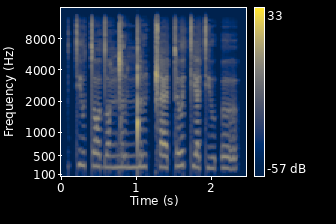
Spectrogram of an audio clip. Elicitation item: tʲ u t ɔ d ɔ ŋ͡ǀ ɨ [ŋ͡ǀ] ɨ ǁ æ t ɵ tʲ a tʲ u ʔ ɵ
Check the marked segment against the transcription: incorrect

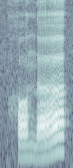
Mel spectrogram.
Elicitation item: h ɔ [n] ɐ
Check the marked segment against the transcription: correct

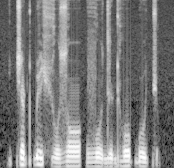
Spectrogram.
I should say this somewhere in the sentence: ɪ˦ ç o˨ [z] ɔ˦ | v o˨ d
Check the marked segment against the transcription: correct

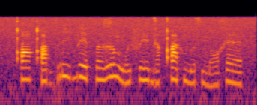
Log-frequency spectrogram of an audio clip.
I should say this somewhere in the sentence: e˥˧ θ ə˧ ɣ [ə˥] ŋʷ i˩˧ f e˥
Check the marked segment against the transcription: correct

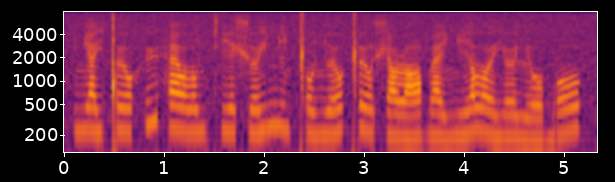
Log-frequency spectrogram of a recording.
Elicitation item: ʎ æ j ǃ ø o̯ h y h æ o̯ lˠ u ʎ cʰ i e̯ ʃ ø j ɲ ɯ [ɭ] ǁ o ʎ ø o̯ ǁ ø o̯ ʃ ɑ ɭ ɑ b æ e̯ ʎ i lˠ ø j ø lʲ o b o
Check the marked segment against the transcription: incorrect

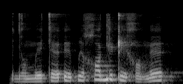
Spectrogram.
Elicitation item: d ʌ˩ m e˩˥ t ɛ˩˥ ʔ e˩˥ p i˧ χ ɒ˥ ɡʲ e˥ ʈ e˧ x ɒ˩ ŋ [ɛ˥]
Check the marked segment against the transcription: correct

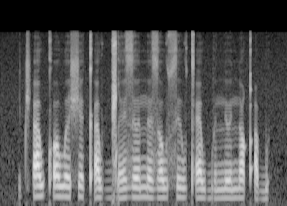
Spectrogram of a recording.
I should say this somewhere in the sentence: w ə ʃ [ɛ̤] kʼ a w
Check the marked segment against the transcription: incorrect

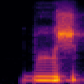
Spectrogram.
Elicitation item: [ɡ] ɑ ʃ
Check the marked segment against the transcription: incorrect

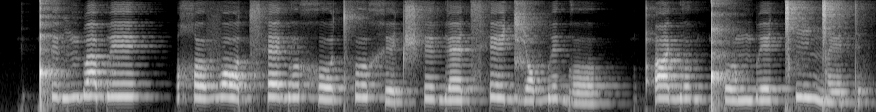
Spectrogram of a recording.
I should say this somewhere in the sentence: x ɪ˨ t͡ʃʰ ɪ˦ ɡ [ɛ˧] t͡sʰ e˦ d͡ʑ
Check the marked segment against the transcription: correct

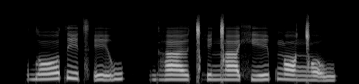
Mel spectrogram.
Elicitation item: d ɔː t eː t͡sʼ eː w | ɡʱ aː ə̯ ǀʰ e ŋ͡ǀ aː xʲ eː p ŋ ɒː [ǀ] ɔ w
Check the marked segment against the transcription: incorrect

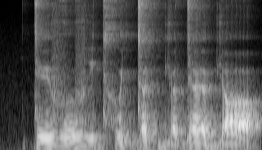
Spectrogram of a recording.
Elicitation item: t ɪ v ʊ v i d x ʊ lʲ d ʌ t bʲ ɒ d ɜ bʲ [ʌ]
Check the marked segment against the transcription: incorrect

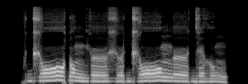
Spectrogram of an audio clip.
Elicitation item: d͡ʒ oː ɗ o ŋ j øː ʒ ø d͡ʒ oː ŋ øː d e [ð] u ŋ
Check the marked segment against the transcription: correct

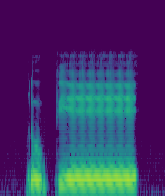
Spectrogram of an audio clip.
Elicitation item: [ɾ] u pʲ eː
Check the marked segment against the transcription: correct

